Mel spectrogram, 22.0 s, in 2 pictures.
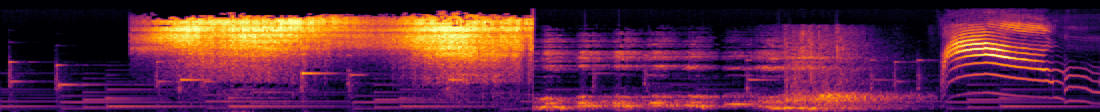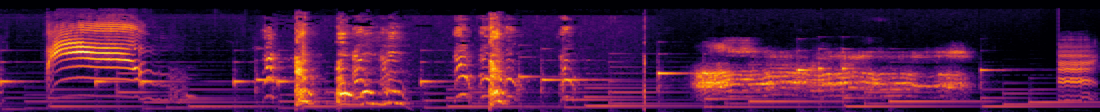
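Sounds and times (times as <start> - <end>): background music: 0.0 - 22.0
kitten meowing: 9.4 - 13.0
dog barking: 13.6 - 16.8.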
